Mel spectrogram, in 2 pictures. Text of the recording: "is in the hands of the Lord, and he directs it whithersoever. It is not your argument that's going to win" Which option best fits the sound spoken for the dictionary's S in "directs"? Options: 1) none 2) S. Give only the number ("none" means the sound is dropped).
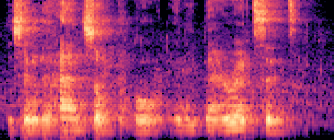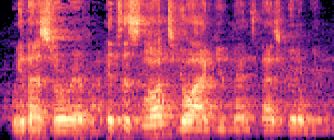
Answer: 2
